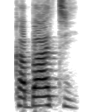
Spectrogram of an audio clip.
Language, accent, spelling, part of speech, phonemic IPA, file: Swahili, Kenya, kabati, noun, /kɑˈɓɑ.ti/, Sw-ke-kabati.flac
- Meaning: cupboard (enclosed storage)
